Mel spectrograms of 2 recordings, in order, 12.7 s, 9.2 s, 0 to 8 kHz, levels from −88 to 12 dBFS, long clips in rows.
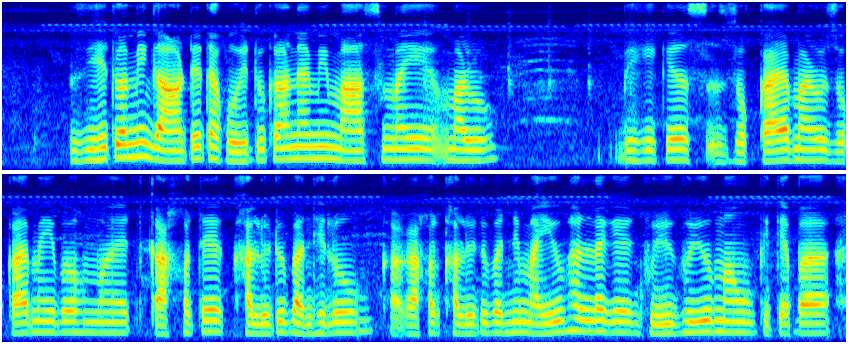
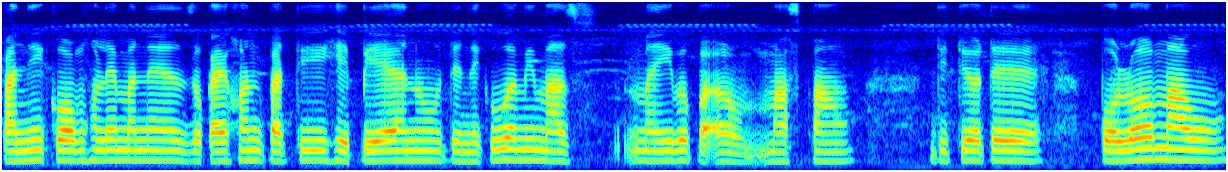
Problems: background sounds at intervals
